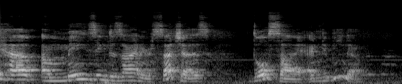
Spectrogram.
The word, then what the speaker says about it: Dolce & Gabbana: They have amazing designers such as Dolce & Gabbana. It's Dolce & Gabbana.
